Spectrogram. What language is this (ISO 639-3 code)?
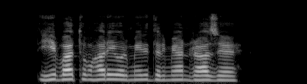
urd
